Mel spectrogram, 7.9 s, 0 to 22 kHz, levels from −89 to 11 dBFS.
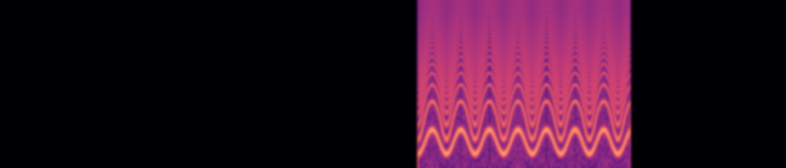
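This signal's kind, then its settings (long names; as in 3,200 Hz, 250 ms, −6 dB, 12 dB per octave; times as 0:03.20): siren wail 345–920 Hz 3.5 per second saw −4 dBFS 2.12 s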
